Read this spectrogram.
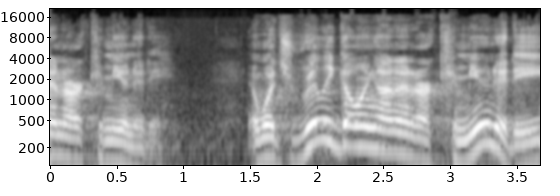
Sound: none

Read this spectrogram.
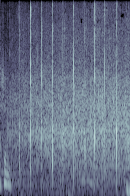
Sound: applause

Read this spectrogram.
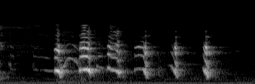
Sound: laughing

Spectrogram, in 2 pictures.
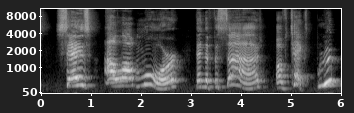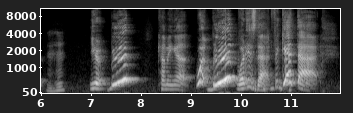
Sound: whoop

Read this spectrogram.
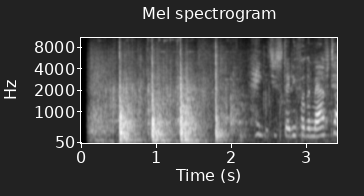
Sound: knocking

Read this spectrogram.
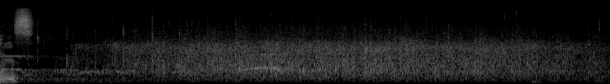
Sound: attendees applauding

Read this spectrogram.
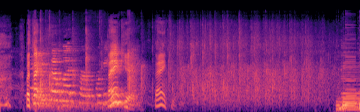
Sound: applause

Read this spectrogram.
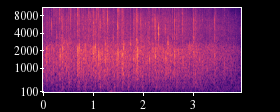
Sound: applause

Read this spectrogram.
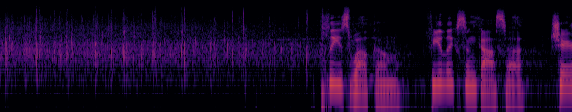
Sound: applause

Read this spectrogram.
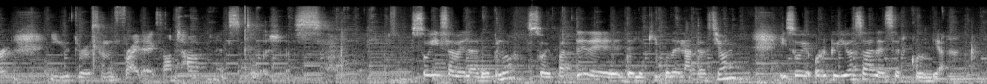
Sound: speaking in Spanish

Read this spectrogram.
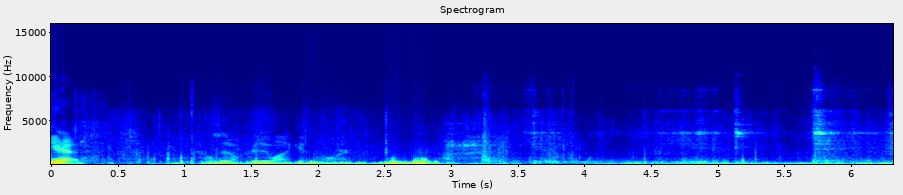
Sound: fence rattling

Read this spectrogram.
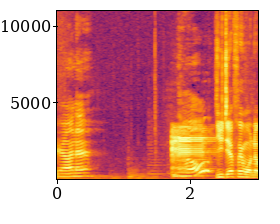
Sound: buzzer

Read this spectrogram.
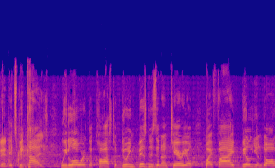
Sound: applause

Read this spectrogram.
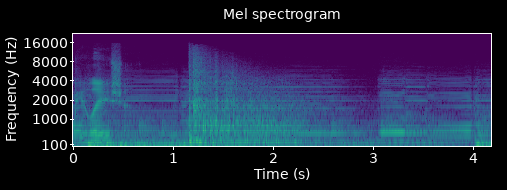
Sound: gun fires

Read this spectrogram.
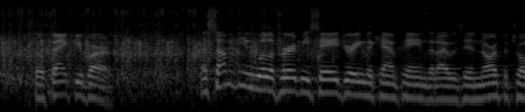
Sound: cheers and Applause

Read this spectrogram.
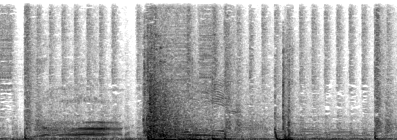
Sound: men grunting

